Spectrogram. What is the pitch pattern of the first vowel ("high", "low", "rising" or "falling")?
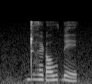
falling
